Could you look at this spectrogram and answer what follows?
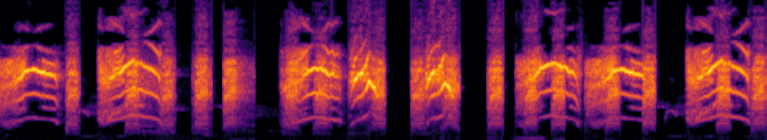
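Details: Combined lure sound for sunbirds mixed with kutilang and similar birds; loud, rapid run of ringing, down-curved chirps in quick succession with only tiny breaks.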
